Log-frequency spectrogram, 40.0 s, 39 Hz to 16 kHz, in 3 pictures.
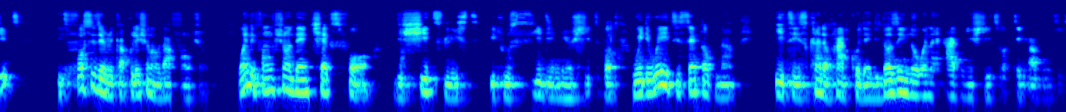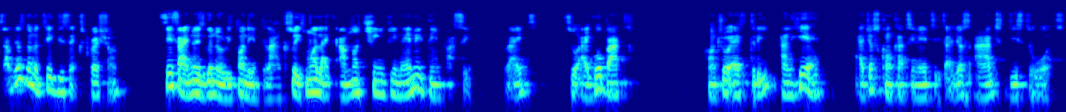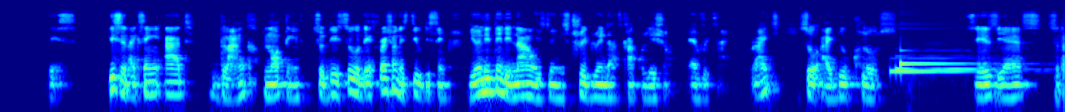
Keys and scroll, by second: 21.5 ctrl+F3.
